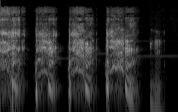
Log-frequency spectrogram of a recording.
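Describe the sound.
Coughing after mead went down the wrong way: five harsh, separate coughs in a quick even rhythm, the last one softer and shorter.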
